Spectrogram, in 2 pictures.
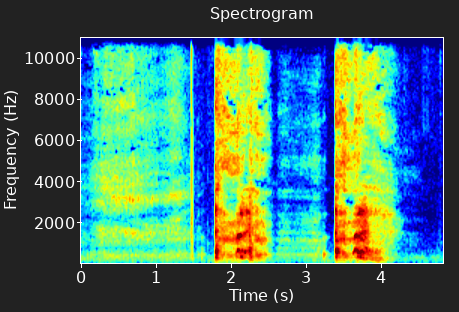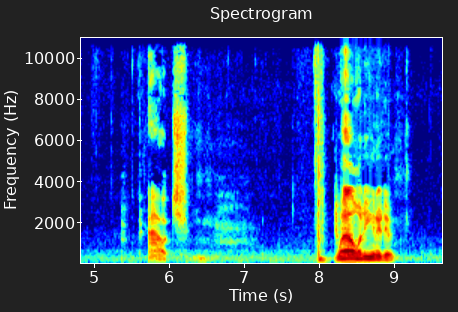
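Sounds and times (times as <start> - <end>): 
quieter breathy stretch: 0.1 - 1.5, 2.6 - 3.3, 6.4 - 7.2
harsh wet coughs: 1.8 - 2.6, 3.2 - 4.3
speech: 2.1 - 2.5, 8.3 - 9.1.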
